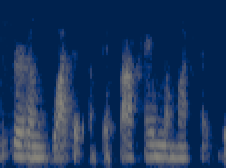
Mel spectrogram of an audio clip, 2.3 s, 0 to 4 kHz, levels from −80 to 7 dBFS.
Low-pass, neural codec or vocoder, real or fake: 3.6 kHz; codec, 16 kHz, 1 kbps, X-Codec, WavLM features, trained on Multilingual LibriSpeech; fake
